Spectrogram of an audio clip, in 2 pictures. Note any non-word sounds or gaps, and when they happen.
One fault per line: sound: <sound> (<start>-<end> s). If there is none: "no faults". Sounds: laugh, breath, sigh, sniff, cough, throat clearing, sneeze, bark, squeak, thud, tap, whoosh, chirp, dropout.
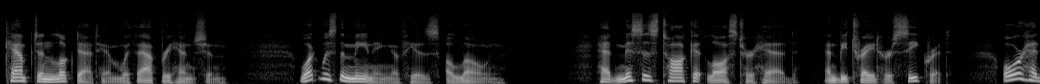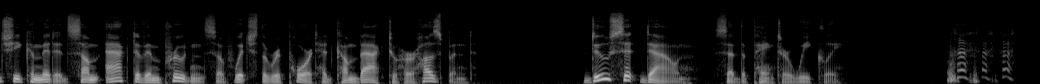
sound: laugh (19.9-20.6 s)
